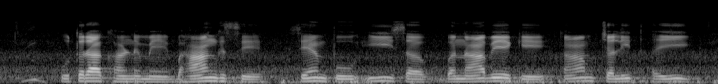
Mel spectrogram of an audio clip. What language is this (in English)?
Magahi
